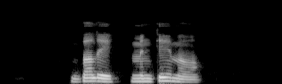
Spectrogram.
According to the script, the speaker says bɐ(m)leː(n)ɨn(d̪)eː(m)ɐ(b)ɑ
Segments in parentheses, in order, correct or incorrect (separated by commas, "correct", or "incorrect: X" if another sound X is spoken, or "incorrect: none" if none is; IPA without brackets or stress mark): incorrect: none, incorrect: m, correct, correct, incorrect: w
